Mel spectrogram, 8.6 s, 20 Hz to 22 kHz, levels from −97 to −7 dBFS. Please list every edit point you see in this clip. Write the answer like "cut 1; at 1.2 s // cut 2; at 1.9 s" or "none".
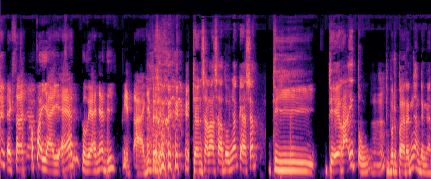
cut 1; at 3.8 s // cut 2; at 5.3 s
